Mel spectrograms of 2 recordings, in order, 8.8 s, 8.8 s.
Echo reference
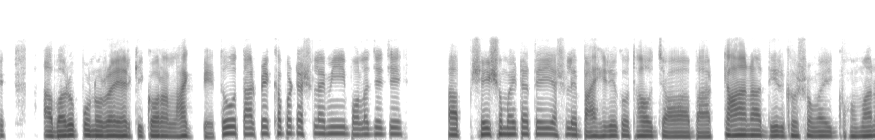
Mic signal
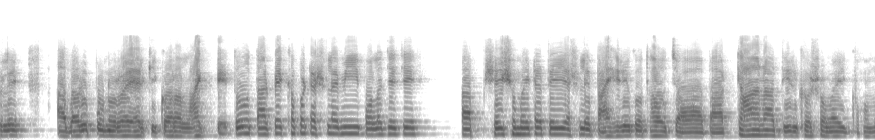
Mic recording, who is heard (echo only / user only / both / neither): echo only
